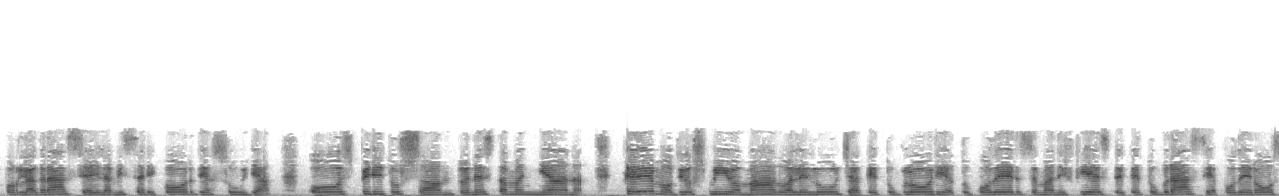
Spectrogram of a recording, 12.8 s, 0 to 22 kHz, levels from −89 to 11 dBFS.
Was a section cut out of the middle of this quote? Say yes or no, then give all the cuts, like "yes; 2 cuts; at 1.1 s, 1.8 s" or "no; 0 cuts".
no; 0 cuts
